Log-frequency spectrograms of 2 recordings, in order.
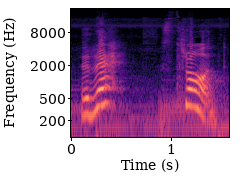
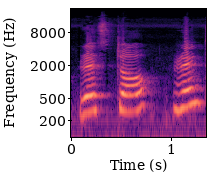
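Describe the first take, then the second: First: It is said compactly, ending like 'strawnt'. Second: It is said syllable by syllable, ending in 'rant'. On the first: The speaker calls it right. "it will be pronounced as restaurant" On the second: The speaker calls it wrong. "Because of the spelling"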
